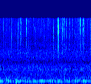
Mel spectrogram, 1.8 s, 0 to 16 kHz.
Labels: {"label": "anthrophony, boat engine", "recorder": "SoundTrap 300"}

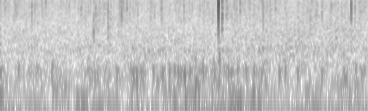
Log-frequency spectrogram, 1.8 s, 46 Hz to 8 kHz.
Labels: {"label": "biophony", "recorder": "SoundTrap 500"}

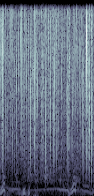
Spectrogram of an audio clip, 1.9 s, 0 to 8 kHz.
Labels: {"label": "biophony, cascading saw", "recorder": "SoundTrap 600 or HydroMoth"}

